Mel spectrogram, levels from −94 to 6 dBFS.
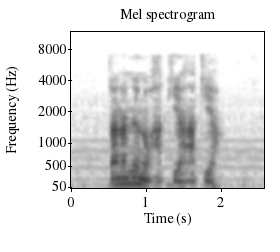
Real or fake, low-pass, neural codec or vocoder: real; 7.2 kHz; none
